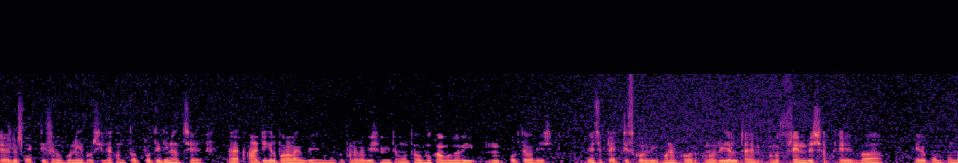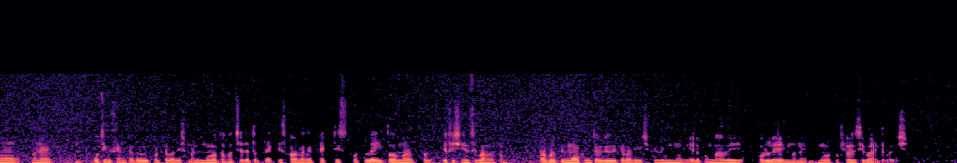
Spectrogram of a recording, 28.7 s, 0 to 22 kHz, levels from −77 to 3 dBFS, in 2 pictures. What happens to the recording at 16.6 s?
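At 16.6 s the background is pulled down and breaks up into twinkling specks. This is overdone noise removal, present through the whole clip: the noise reduction was set too strong, switching off frequency bands near its noise estimate and taking quiet parts of the voice with them.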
